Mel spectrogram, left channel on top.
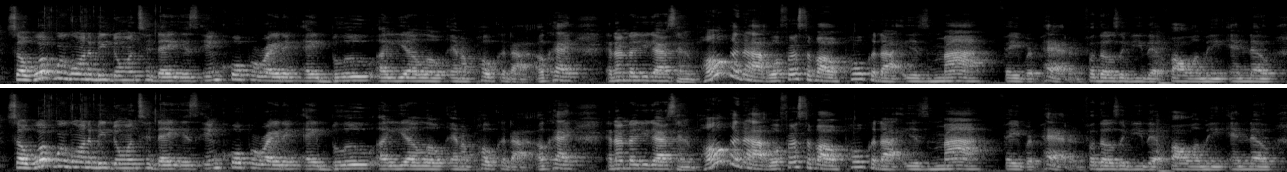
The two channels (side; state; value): both; normal; correlation 0.58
